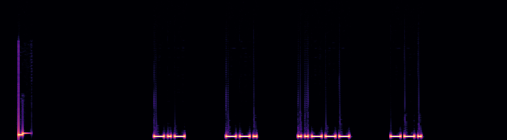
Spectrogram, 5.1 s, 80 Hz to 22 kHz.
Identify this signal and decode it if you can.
Morse code, heard as a keyed tone, about 36 wpm, spaced as for 16 wpm, 700 Hz. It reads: KG2G
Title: USA Call Signs - 4 Characters - 4x Character Spacing - 35wpm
